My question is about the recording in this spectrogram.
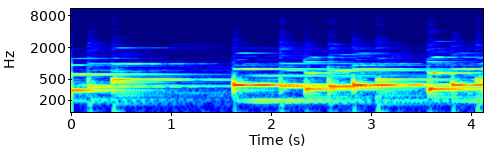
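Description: Double steel pans played with sticks: struck notes ringing on and dying away to a brief lull about a second in, then a quicker run of notes from about one and a half seconds.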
